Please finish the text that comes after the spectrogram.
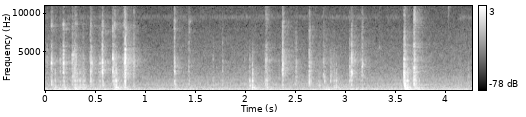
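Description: Typing on a computer keyboard while entering a root password during setup of a 7 Days to Die dedicated server, with quick bursts of close, crisp keystrokes separated by short pauses.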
